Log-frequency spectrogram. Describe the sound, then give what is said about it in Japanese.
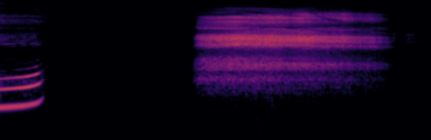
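A slow, deep breath is drawn in during a guided breathing exercise, a soft airy rush lasting about two seconds. It comes after a brief voiced sound and a pause of silence. “それじゃあニーニー、息ば吸おうか。大きくゆるって吸よ”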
